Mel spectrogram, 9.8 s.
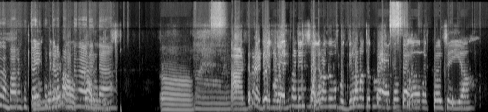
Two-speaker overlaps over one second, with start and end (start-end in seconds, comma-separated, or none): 0.8-2.0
